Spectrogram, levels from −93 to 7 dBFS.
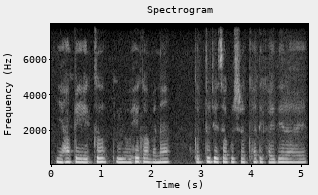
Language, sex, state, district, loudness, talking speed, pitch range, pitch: Hindi, female, Uttar Pradesh, Lalitpur, -16 LUFS, 165 wpm, 195-205 Hz, 200 Hz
